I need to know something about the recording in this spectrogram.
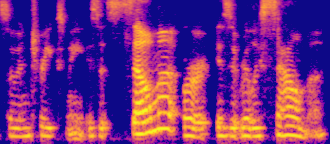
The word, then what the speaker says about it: Salma: if her name is s-a-l-m-a and her then her name is Salma right because that's the Spanish pronunciation of the name it's essay okay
